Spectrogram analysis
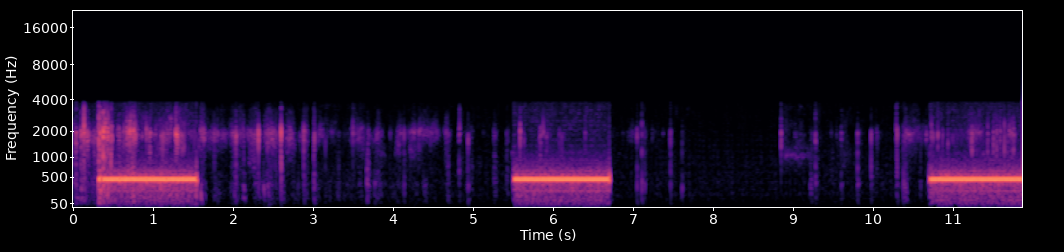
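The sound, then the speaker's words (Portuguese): Telephone ringback tone plays while a call to Agibank is being transferred: three long, steady, even-pitched tone bursts separated by pauses, with faint background sound in the gaps. “Aguarde um instante enquanto sua ligação está sendo transferida para um de nossos atendentes.”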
